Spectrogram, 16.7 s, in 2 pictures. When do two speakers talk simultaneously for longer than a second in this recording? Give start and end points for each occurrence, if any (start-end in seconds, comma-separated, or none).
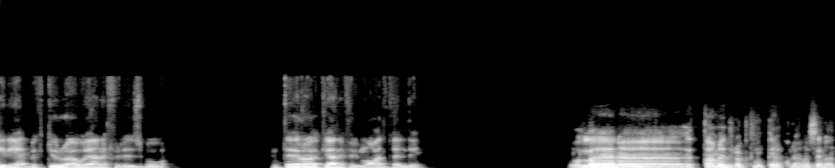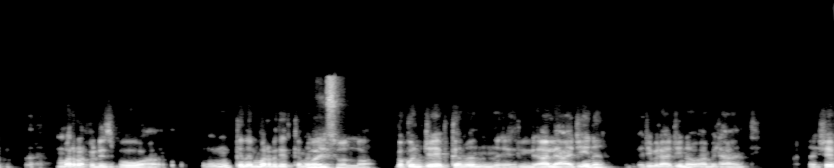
none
